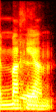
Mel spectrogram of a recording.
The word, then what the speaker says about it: Magellan: Yeah, but it's definitely not an L sound. Fernand de Magellan. Yeah. – That's right. – So Magellan, that's obviously a blatant mispronunciation of the Spanish double L.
